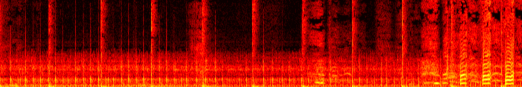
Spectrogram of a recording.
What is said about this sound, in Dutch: Tot die tijd kunt u luisteren naar het geluid van een stationair lopende motor. Onder begeleiding van het slaan op een mayonaise-emmer.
